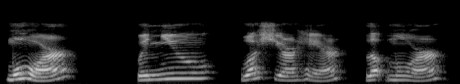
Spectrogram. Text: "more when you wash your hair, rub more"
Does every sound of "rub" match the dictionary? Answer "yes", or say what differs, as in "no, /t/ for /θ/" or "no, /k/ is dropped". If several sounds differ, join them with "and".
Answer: no, /l/ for /ɹ/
